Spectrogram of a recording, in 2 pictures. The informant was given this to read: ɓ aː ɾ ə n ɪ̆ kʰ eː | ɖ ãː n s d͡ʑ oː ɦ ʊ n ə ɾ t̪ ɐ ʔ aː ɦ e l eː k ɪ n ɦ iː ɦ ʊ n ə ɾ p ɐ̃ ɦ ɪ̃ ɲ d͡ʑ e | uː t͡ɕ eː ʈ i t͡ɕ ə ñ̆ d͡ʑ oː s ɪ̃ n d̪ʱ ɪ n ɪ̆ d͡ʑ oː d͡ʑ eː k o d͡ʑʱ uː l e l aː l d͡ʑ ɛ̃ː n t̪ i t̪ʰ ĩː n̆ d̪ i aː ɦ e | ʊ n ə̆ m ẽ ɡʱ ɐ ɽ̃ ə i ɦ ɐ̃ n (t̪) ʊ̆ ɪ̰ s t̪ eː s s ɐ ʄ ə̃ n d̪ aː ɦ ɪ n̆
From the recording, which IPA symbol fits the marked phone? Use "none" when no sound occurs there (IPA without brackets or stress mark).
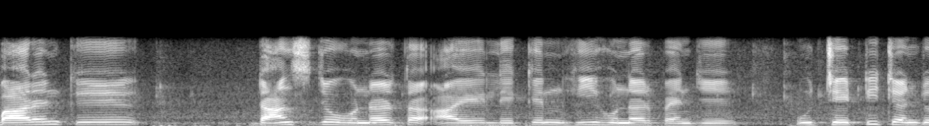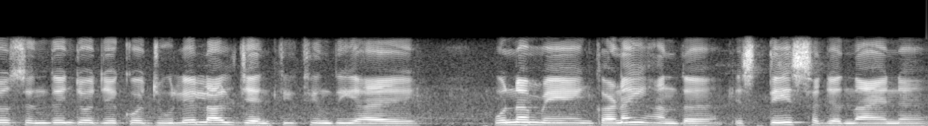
d̪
